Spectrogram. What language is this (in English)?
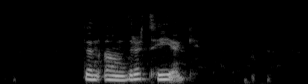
Swedish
